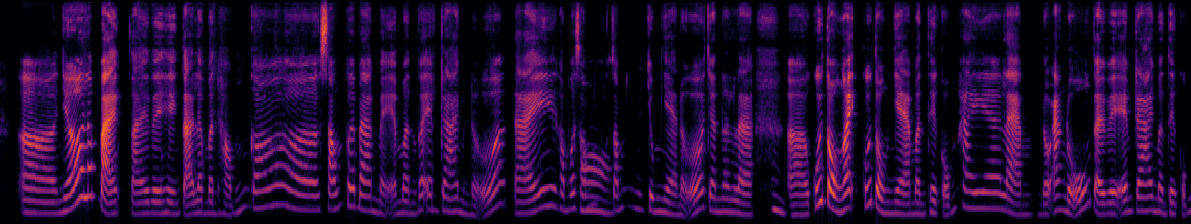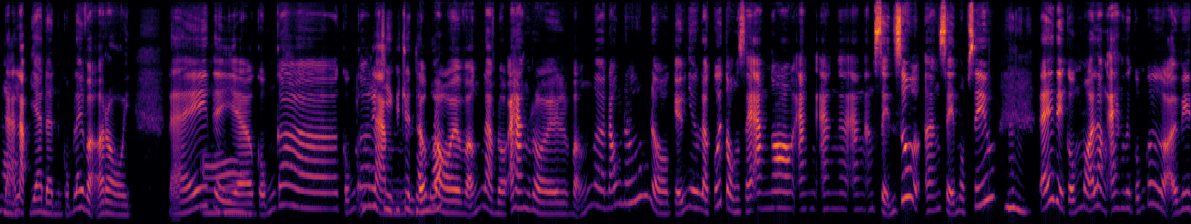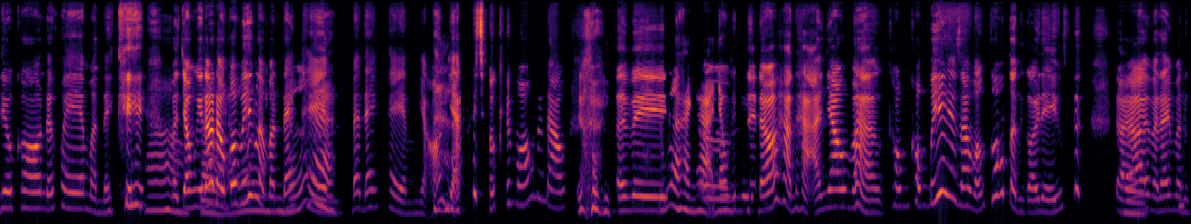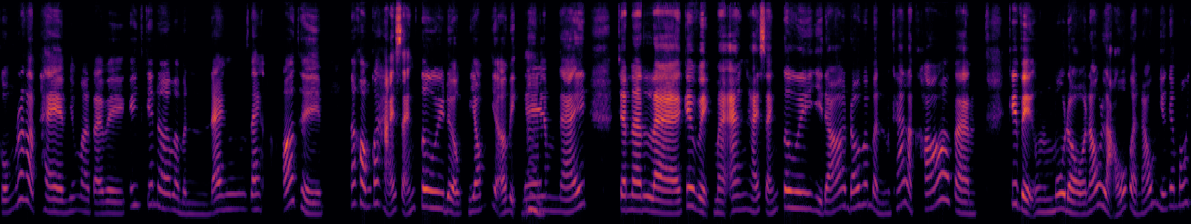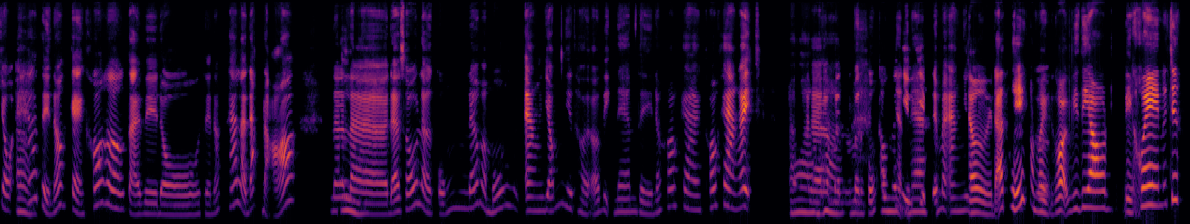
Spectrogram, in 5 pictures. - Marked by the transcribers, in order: tapping; other background noise; laughing while speaking: "ăn"; in English: "call"; laughing while speaking: "này kia"; laugh; laughing while speaking: "chỗ cái món đó đâu"; laugh; laughing while speaking: "mà không không biết hay sao vẫn cố tình gọi điện"; laugh; unintelligible speech; laughing while speaking: "Ờ"
- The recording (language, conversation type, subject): Vietnamese, podcast, Bạn và gia đình có truyền thống ẩm thực nào đặc biệt không?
